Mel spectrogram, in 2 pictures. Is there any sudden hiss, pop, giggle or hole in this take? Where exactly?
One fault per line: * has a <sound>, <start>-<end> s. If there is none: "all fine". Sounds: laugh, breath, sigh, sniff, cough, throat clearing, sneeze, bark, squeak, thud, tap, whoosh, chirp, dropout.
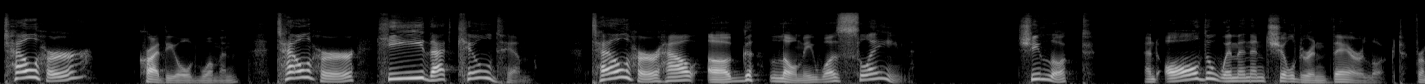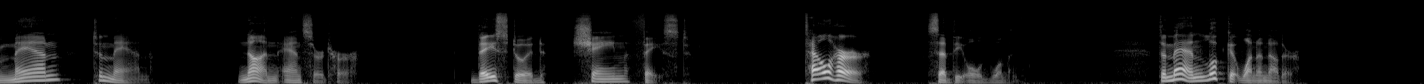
all fine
